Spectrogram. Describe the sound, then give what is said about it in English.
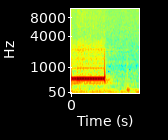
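A single steady telephone dialing tone, as a phone call is placed, sounds loudly for about half a second, then cuts off abruptly, leaving faint low background noise with no talking. “If your phone's ringing right now, it's me.”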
